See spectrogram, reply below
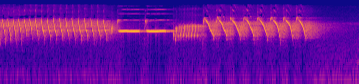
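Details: Canary song used for training: rapid trilled phrases of repeated notes, then a steady whistled tone near the middle, followed by a series of descending sweeping notes, all high-pitched and loud.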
